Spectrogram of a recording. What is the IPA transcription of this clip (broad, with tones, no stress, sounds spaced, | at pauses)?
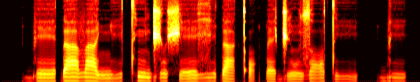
b eː˨ ɗ a˦ β a˦˨ ɲ i˨˦ tʰ ĩ˦ d͡ʒ ʊ˦ ʃ eː˨˦ ɣ i˦ ɗ a˨ kʼ ɔ˨ k͡p ɛ˨ d͡ʒ ũ˨ z ɔ˦ t iː˨ | b i˦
